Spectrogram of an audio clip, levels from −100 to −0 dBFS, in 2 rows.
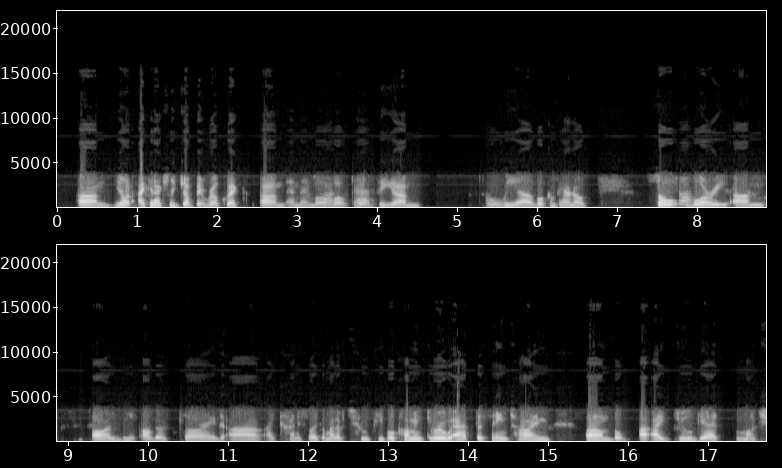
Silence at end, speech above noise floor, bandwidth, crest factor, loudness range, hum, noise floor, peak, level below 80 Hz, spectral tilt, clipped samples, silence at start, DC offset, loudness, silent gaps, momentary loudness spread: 0 s; 53 dB; 9 kHz; 18 dB; 5 LU; none; -75 dBFS; -4 dBFS; -70 dBFS; -7 dB/octave; under 0.1%; 0.25 s; under 0.1%; -22 LUFS; none; 12 LU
